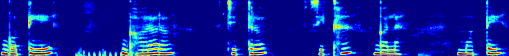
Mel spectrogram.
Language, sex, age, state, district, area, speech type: Odia, female, 18-30, Odisha, Ganjam, urban, spontaneous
